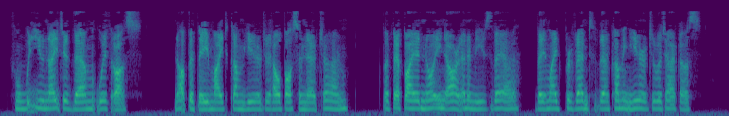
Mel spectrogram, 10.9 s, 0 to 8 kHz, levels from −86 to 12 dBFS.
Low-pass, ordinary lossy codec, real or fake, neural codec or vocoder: 7.2 kHz; MP3, 24 kbps; fake; autoencoder, 22.05 kHz, a latent of 192 numbers a frame, VITS, trained on many speakers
